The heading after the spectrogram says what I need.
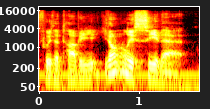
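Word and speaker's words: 再び: But that also can be pronounced futatabi.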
